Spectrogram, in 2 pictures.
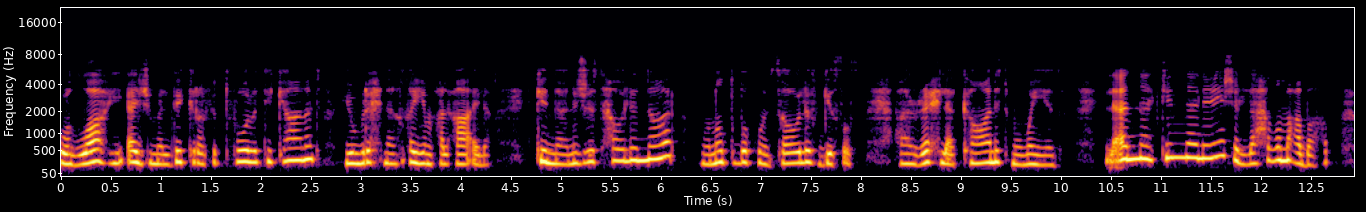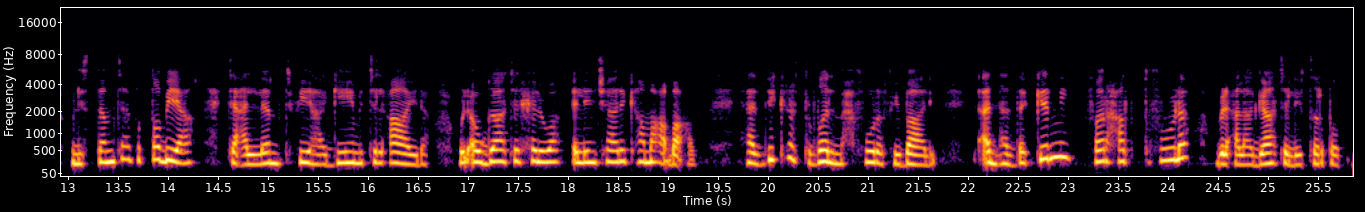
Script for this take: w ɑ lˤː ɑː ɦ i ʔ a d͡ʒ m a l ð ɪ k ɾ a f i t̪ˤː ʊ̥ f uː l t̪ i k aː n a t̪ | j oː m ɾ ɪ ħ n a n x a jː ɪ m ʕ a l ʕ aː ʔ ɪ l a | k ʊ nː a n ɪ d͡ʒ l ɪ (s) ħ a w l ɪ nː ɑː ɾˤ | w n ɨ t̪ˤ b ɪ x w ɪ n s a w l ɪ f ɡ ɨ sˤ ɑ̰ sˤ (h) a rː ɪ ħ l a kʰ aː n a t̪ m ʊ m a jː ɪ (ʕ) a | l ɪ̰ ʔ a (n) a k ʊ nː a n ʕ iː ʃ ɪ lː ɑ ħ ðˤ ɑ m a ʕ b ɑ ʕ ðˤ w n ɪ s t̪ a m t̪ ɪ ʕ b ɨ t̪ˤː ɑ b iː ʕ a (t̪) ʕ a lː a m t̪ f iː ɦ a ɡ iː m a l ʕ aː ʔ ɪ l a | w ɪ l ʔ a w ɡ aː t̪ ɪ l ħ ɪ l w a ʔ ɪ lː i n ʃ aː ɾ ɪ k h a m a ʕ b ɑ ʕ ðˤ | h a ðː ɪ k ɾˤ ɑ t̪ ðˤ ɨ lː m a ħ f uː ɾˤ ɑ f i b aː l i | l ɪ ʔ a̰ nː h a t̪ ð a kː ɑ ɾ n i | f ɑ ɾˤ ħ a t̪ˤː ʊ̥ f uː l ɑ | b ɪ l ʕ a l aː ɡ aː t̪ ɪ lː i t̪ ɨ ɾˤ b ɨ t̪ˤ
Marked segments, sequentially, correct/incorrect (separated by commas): correct, correct, incorrect, incorrect, correct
